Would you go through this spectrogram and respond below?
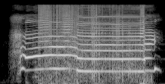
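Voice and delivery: high piercing shout of hi; screamed hi. Retold or imitated. [name] re-enacts screaming hi at Baynett, very loud and high. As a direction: blast a squeaky hi right in his face. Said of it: "why did you scream into my face".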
